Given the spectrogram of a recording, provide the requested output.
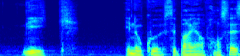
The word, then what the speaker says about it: geek: cert en anglais à l'origine ce mot se prononce simplement geek geek et c'est pareil en français ça devient simplement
